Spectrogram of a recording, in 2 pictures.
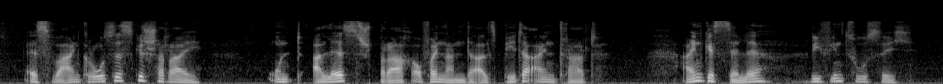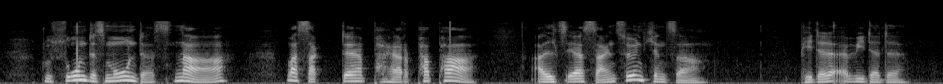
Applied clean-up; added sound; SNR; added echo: none; none; none; none.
